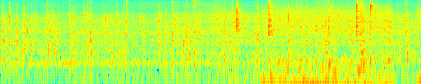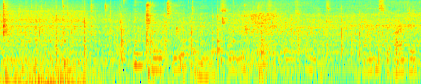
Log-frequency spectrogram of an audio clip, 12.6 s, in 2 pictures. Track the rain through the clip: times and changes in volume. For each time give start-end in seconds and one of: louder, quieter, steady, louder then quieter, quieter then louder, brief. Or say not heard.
0.0-12.5 steady.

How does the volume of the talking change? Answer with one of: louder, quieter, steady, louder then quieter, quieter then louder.
quieter then louder.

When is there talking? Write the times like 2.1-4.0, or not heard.
8.2-12.5.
